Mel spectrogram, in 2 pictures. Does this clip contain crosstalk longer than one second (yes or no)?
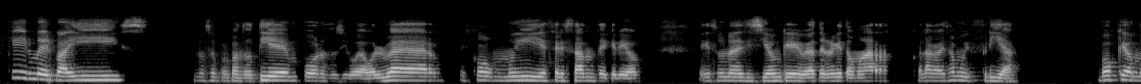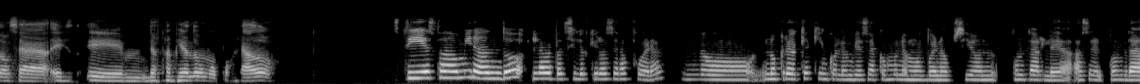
no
